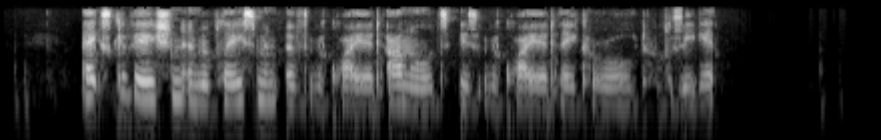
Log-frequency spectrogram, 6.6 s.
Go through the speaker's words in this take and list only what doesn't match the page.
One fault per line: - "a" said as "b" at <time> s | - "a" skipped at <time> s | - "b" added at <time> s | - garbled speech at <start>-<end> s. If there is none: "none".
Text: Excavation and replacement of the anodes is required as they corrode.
- "the" said as "required" at 2.3 s
- "as" skipped at 4.2 s
- garbled speech at 4.9-5.4 s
